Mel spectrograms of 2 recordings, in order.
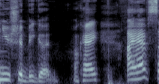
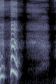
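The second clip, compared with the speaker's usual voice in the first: self-amused laugh. Real, not acted. Laughs at own mistake.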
